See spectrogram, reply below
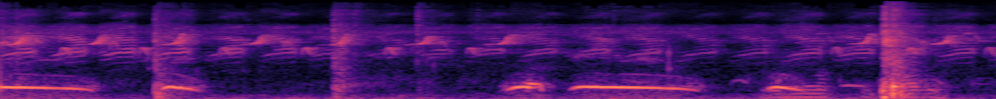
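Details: Female Indian peafowl calling with long, steady mid-pitched notes that fall away at the end, mixed with shorter bent notes. Quick high chirping from another bird runs behind, with a few sharp clicks or knocks.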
